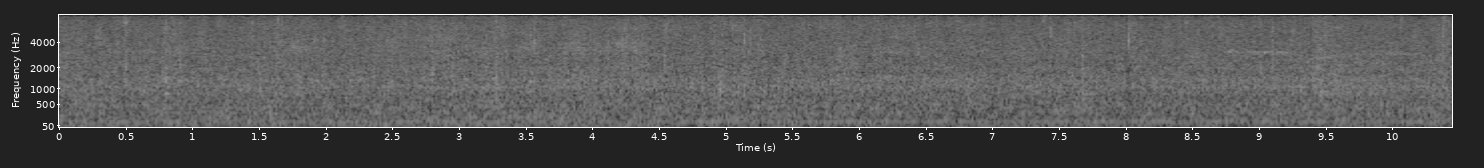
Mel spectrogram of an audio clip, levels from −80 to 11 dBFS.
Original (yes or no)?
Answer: yes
